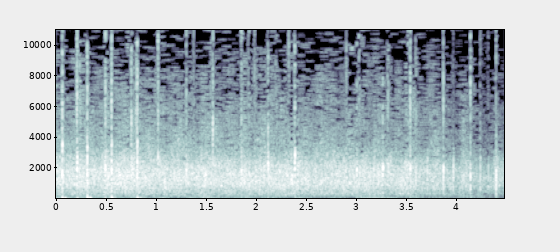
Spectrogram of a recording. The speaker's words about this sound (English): So thank you, all of you district attorneys who are here, for your great work. You can applaud them. That's right.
